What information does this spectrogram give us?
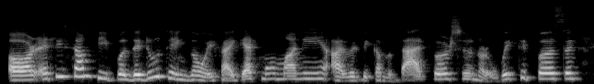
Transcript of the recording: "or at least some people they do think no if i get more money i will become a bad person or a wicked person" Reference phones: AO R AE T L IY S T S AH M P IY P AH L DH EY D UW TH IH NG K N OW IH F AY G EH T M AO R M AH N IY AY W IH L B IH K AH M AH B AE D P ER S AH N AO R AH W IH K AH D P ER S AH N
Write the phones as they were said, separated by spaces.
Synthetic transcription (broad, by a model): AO R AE T L IY S T S AH M P IY P AH L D EY D UW T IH NG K N OW IH F AY G EH T M AO R M AH N IY AY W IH L B IH K AH M AH B AE D P ER S AH N AO R AH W IH K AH D P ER S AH N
